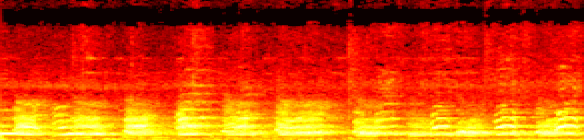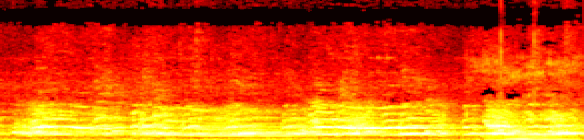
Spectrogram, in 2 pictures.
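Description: A pack of rabbit dogs baying and yelping together on a rabbit's scent trail, many overlapping calls with no break.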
